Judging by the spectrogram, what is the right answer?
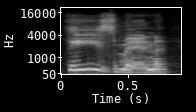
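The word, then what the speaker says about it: Theismann: about it earlier Colin his name was actually pronounced Joe these men at Notre Dame the pr staff said Joe change her name to Theisman so we could call you Theisman for the Heisman uh so good stuff right there ironically Kenneth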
